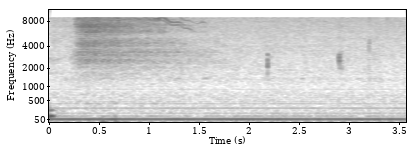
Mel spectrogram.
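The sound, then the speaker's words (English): A deep breath drawn in during a guided meditation: a soft, breathy hiss that lasts about a second and stays low and steady, followed by quiet. “And as we take a deep breath in”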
